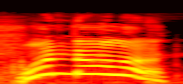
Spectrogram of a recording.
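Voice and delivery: game show contestant. Acted. Price is Right bid.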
